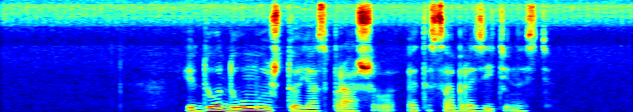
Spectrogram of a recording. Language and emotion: Russian, sad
